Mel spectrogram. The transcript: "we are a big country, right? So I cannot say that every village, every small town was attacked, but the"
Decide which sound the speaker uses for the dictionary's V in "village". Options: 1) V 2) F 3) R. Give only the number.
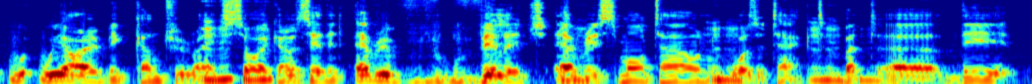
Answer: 1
